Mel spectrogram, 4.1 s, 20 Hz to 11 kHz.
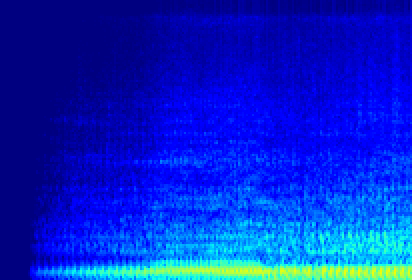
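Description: Benelli TRK 502 motorcycle's parallel-twin engine idling with an even, rapid low pulse, fading in over the first two seconds.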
